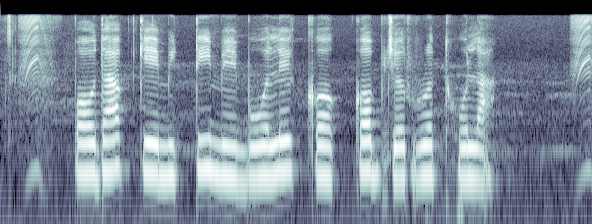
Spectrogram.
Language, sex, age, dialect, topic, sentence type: Bhojpuri, female, 25-30, Western, agriculture, statement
